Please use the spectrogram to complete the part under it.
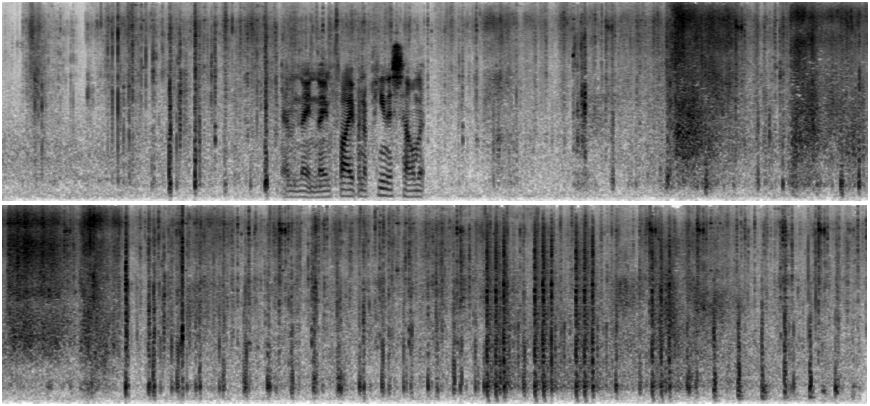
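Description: Footsteps run quickly over grass, gravel and wooden boards.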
